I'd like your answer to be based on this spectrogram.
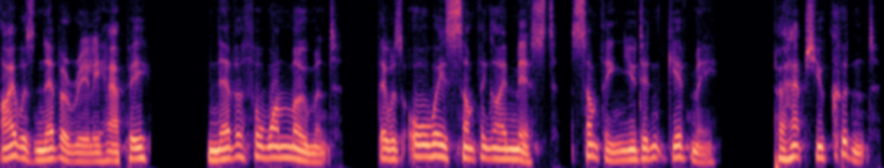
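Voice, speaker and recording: A bitter, proud woman full of reproach, as a male narrator reads her lines. Her voice is mellow and sits dry and close to the mic. She accuses rather than pleads. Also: medium pitch, moderate pace, no echo, close to an everyday voice. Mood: reproachful.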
